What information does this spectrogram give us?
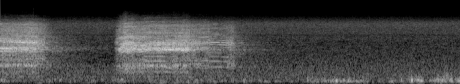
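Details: One of a nesting pair of sulphur-crested cockatoos, upset by a lace monitor in a tree near their nest tree on the Fraser Coast, Queensland, Australia, gives two harsh, raspy screeches, short then about a second long, then quieter low rumbling.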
